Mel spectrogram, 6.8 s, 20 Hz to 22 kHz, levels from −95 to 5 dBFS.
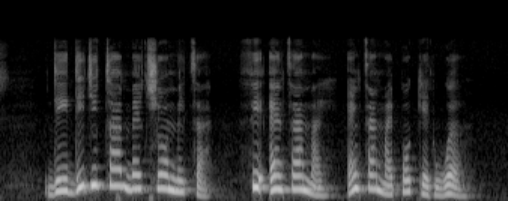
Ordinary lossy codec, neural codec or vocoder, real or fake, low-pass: none; none; real; 9.9 kHz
